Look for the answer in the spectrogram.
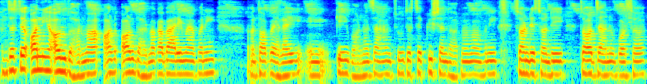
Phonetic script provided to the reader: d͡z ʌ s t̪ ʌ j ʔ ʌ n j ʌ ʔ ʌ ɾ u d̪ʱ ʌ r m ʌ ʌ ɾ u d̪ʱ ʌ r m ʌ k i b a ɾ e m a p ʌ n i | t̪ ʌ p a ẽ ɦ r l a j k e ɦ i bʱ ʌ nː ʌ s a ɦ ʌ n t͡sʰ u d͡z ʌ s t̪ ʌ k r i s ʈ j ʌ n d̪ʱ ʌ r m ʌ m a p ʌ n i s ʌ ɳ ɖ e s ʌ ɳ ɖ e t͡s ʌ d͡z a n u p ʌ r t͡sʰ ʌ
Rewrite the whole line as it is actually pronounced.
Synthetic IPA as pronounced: d͡z ʌ s t̪ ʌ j ʔ ʌ n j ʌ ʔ ʌ ɾ u d̪ʱ ʌ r m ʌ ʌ ɾ u d̪ʱ ʌ r m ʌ k a b a ɾ e m a p ʌ n i | t̪ ʌ p a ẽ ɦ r l a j k e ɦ i bʱ ʌ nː ʌ t͡s a ɦ ʌ n t͡sʰ u d͡z ʌ s t̪ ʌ k r i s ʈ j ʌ n d̪ʱ ʌ r m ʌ m a p ʌ n i s ʌ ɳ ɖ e s ʌ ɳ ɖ e t͡s ʌ d͡z a n u p ʌ r t͡sʰ ʌ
